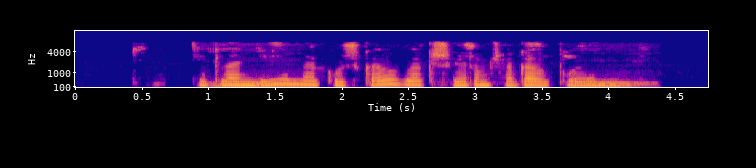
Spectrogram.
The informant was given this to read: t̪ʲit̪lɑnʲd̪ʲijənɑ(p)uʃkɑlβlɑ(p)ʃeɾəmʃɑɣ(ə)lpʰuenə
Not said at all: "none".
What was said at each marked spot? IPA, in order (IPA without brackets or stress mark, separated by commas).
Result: k, k, ɑ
